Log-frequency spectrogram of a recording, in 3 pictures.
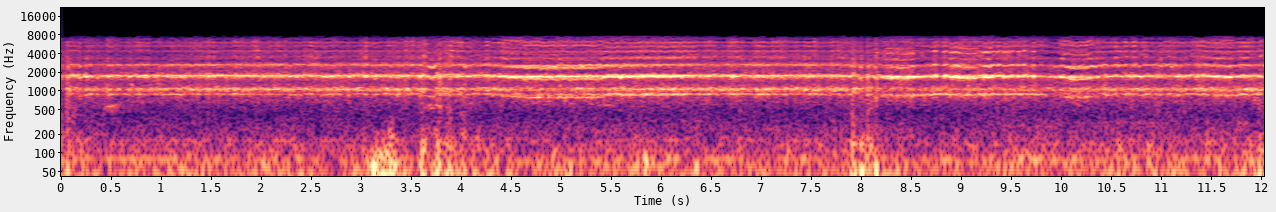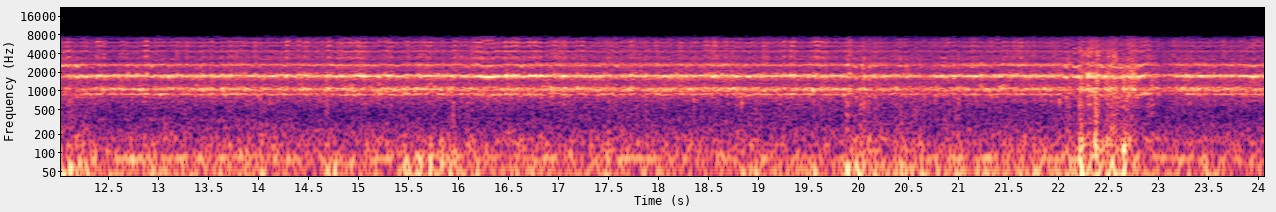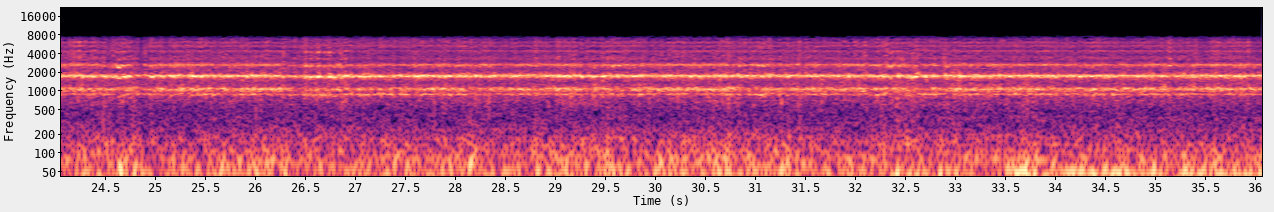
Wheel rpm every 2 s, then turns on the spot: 230, 240, 230, 230, 230, 230, 230, 230, 230, 230, 230, 230, 230, 230, 230, 240, 240, 230.
none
